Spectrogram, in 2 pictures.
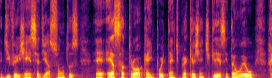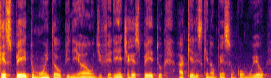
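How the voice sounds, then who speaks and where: A man with a fairly low, somewhat breathy voice talks at a moderate pace with ordinary pitch variation, in a very clean recording over a silent background. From Brazil, São Paulo. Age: 60s. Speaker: dentist and Freemasonry leader. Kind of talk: interview conversation. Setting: podcast studio, live stream.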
